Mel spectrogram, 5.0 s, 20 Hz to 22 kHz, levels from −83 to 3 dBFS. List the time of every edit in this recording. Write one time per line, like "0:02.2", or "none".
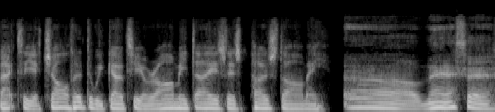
0:01.3
0:02.2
